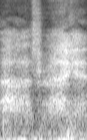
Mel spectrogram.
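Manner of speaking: very soft, breathy, barely voiced whisper. Voicing a character whispering to a player who hears a noise: whispering as Tony. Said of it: "Tony starts, like, like, whispering".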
